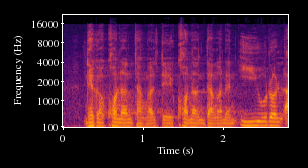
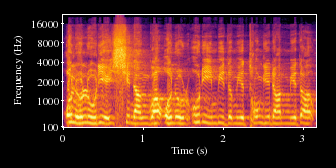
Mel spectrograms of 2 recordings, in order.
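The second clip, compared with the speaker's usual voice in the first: loud, fervent exhortation; full-force preaching; 9 semitones higher, 16 dB louder than usual. Real, not acted. Preacher exhorting the church, loud. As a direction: press it on the congregation.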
